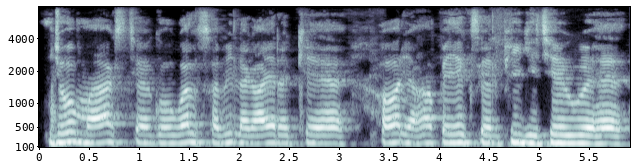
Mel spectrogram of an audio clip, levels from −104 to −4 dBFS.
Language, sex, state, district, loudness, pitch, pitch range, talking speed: Hindi, male, Bihar, Darbhanga, -14 LUFS, 170 Hz, 165-180 Hz, 140 wpm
